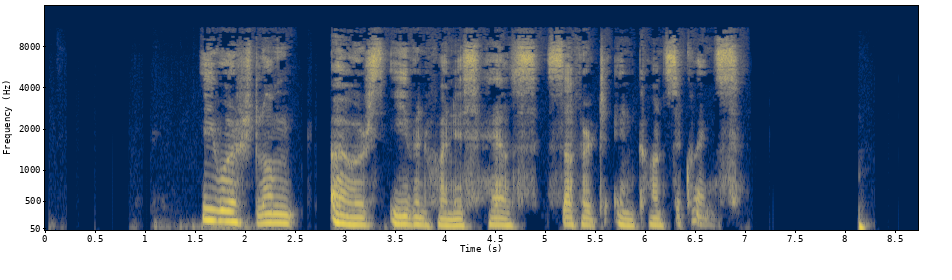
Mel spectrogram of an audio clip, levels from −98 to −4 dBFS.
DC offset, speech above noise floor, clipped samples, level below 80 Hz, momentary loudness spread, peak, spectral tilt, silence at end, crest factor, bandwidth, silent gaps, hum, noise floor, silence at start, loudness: under 0.1%; 29 dB; under 0.1%; -38 dBFS; 11 LU; -6 dBFS; -4.5 dB/octave; 0.5 s; 18 dB; 11.5 kHz; 2.74-2.85 s, 7.14-8.13 s; none; -51 dBFS; 1.55 s; -22 LUFS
